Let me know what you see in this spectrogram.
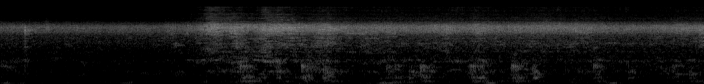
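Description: Sliced onions and coriander stems sizzling in oil in a metal pot. About two seconds in, a wooden spoon starts stirring: the sizzle grows louder and the spoon scrapes the pot in repeated strokes.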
